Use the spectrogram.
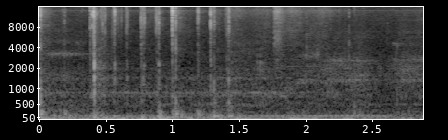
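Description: Rapid, close keyboard typing, a dense run of crisp clicks that thins out toward the end, with no speech.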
